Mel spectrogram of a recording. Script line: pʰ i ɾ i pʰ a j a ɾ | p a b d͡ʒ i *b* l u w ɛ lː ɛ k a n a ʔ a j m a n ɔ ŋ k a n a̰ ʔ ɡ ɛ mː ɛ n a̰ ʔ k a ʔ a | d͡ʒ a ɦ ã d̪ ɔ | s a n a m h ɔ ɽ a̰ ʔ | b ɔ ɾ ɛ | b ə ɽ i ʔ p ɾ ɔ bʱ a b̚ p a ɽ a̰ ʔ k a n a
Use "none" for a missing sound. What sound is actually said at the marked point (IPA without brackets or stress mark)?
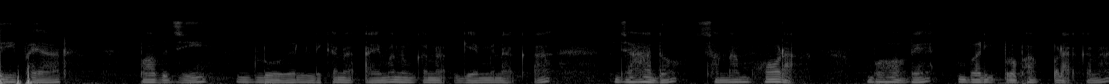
b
